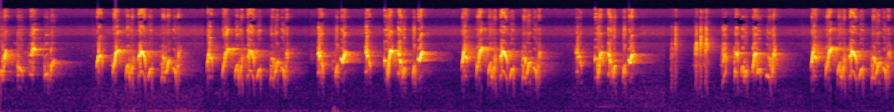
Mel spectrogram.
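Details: Captive hwamei singing steadily: dense clusters of loud, rolling whistles and slurs repeated in roughly one-second bursts, with a faint low rumble underneath at times and a single brief thump.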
